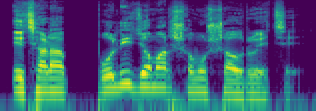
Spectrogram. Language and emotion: Bengali, neutral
